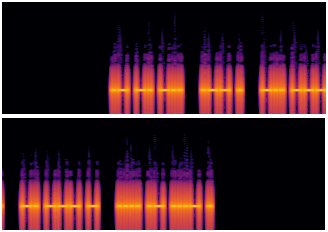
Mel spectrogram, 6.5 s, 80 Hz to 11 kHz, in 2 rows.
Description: Morse code, heard as a keyed tone, about 40 wpm, 700 Hz. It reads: AND WE DO NOT HAVE
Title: Sets of 5 Words Encore 40wpm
